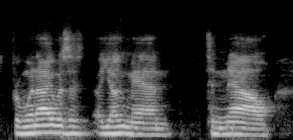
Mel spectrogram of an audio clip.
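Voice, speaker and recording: A man with an American accent speaks at a fairly slow pace and sounds somewhat breathy. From United States. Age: 60s. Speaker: religious presenter. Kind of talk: discussion Q&A. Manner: halting.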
